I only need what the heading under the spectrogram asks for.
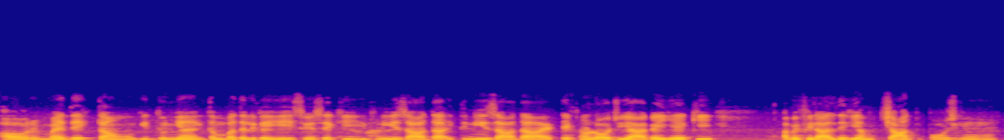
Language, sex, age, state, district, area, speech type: Urdu, male, 18-30, Delhi, South Delhi, urban, spontaneous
